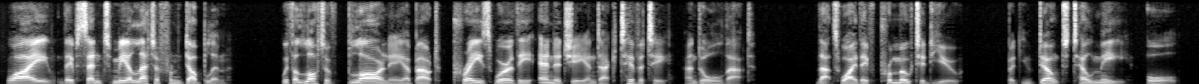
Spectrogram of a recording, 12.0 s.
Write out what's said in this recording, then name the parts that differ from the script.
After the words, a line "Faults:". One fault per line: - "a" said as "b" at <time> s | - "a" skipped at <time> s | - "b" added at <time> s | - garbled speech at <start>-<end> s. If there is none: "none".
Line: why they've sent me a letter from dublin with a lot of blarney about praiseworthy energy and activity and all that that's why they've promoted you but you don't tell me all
why they've sent me a letter from dublin with a lot of blarney about praiseworthy energy and activity and all that that's why they've promoted you but you don't tell me all
Faults:
none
